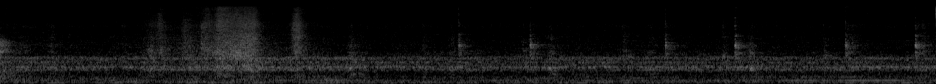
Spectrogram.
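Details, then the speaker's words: Hermle weight-driven clock movement on a test stand: after handling noise, soft, even ticks about every 0.7 seconds; the movement runs properly. "i hear it ticking"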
